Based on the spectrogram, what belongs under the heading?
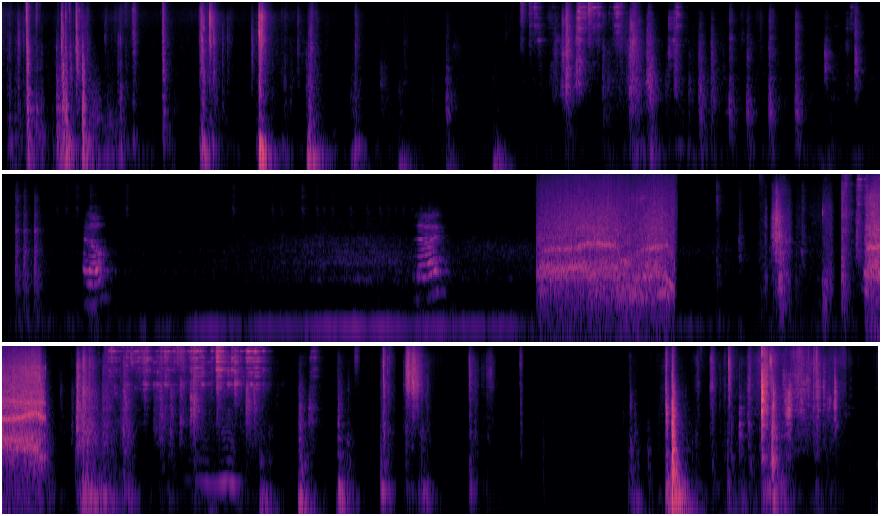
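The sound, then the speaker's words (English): A door opens and closes amid a series of sharp knocks and clunks, with a brief rushing scrape and a low hum in between, moderately loud. “I thought the door went, but it might have been next door.”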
